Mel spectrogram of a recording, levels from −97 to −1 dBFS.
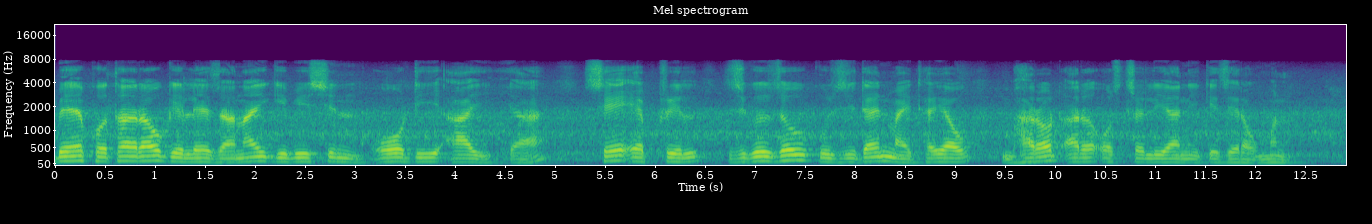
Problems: constant background noise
